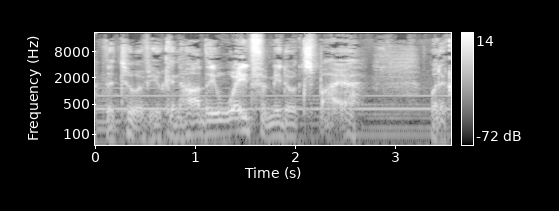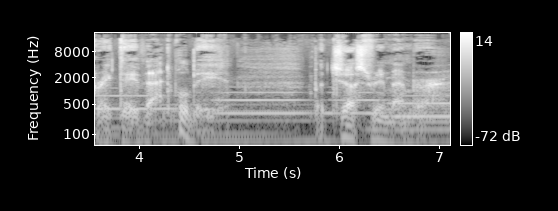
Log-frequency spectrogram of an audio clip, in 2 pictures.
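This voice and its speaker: Peevish low-voiced hypochondriac husband. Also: male voice. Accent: American. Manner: querulous, melodramatic, accusing. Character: peevish, self-pitying, suspicious hypochondriac husband. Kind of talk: 1960s television drama acting. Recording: vintage TV soundtrack with music behind. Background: music.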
